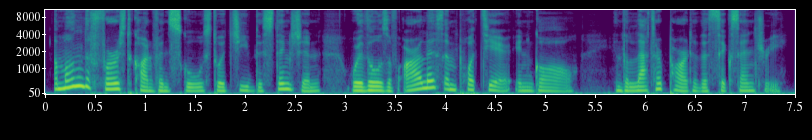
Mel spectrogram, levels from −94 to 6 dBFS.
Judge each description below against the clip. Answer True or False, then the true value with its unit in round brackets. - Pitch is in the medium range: True (170 Hz)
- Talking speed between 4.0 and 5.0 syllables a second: False (5.4 syllables/s)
